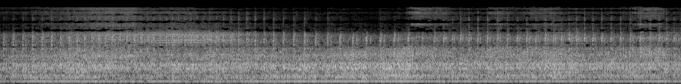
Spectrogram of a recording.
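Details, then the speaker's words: 1983 Subaru GL with the EA81 engine running loud and rough with a rapid, steady metallic knock tied to engine speed. Owner suspects piston no. 4, and coolant is being lost somewhere; engine knock, cause unconfirmed. "That doesn't sound good. In fact, nothing on this car sounds good. It's fucking dying."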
